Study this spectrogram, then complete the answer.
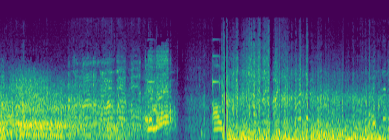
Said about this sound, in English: And it is connected to ammunition. These explosive devices are systematically planted. The Taliban have become expert in this kind of long-distance death. It's a big blast.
